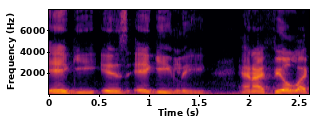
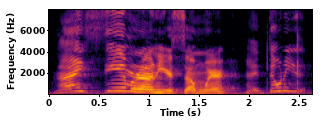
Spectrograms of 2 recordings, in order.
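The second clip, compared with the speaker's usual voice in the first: much higher, louder insistent needling; pushy woman; 8 dB louder than usual. Acted. Woman needling her man about the kid, high and loud. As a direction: badger him with each huh.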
